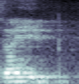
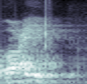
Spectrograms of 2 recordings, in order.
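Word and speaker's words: ضعيف: জয়ীফ। আসলে শব্দ দাঈফ। এর যে দাদ আইন ইয়া ফা এটাও জানে না, উচ্চারণ করতে পারে না, বলে জয়ীফ হাদিস।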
